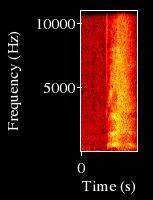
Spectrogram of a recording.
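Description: A single loud sneeze bursts out after a brief quiet stretch of faint sounds. The sharp, airy blast fades within about half a second.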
